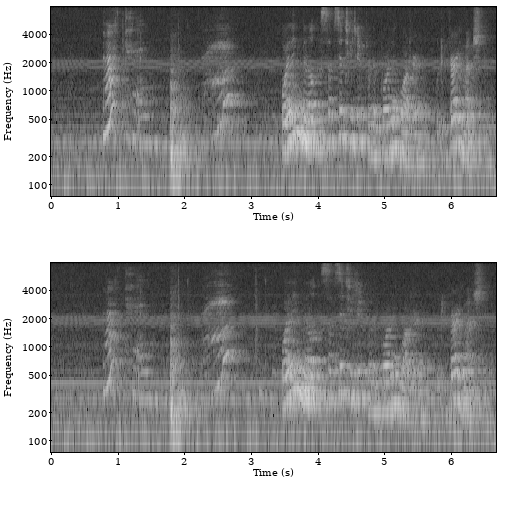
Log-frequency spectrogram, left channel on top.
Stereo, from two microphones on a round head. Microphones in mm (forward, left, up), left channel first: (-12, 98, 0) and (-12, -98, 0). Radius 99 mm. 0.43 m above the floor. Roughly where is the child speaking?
Left.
